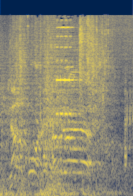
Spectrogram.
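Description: An automatic gun fires in bursts.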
